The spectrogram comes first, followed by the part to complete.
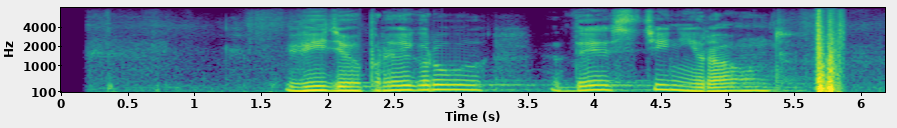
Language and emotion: Russian, sad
